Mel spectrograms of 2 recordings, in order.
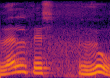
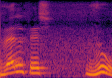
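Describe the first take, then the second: Both takes have the same delivery.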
